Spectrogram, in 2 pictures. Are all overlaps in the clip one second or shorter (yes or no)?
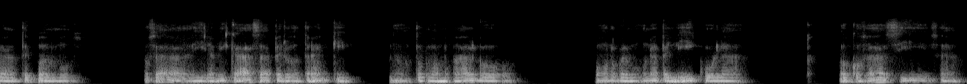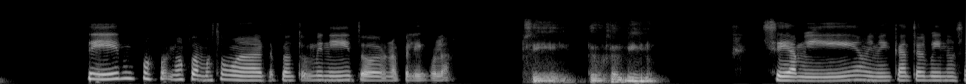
yes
